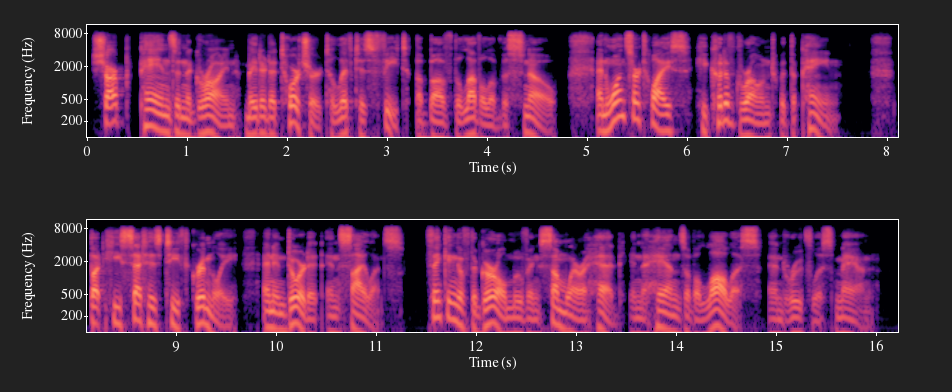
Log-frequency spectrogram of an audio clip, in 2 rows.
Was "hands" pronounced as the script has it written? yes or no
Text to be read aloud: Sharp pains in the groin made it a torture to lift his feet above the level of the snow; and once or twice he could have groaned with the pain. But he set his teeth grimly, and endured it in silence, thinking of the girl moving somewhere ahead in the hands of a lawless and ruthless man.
yes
